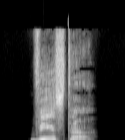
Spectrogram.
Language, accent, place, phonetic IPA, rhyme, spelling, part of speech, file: German, Germany, Berlin, [ˈveːstɐ], -eːstɐ, wehster, adjective, De-wehster.ogg
- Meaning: inflection of weh: 1. strong/mixed nominative masculine singular superlative degree 2. strong genitive/dative feminine singular superlative degree 3. strong genitive plural superlative degree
